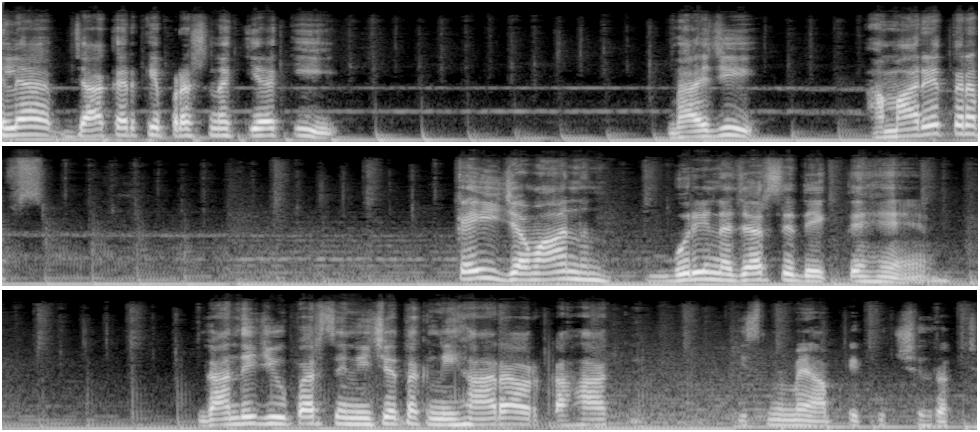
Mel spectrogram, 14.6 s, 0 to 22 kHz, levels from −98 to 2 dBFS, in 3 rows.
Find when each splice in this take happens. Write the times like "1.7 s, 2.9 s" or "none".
none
